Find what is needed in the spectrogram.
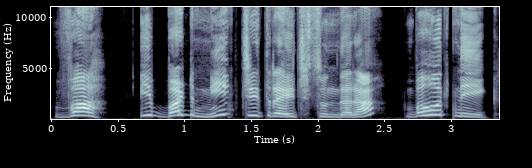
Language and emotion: Maithili, surprised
